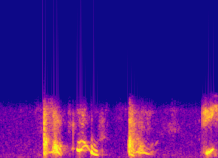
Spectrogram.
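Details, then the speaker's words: Hiccups: several short, abrupt voiced catches in a quiet room, each a sudden jerky gasp about a second apart. "Whoa, hiccups."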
